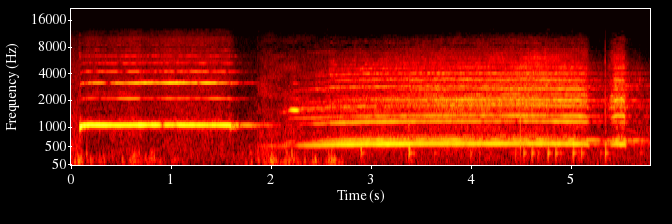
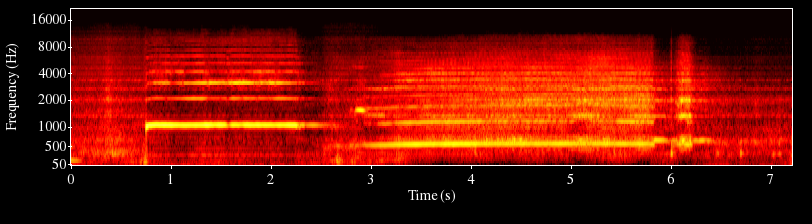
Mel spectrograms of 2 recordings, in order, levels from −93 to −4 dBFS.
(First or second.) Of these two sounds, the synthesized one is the second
